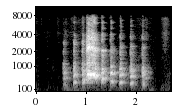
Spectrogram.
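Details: Farmyard chickens, hens and roosters in a corral, cackle in a quick series of about eight clucks, the third stretched into a loud harsh squawk.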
